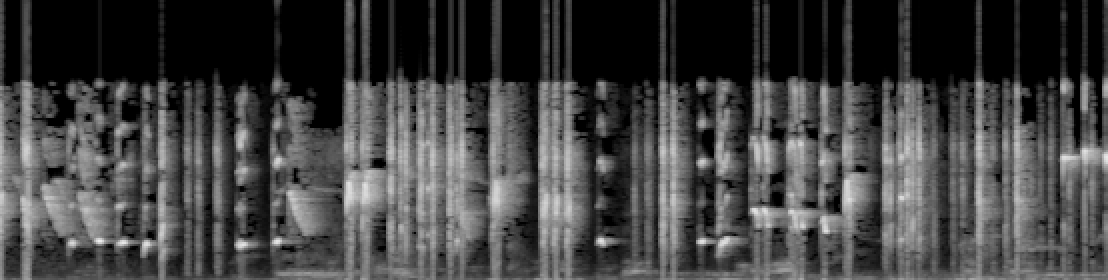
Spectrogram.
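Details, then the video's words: Olive-backed sunbird, kept in captivity, song used as a lure to make other captive birds sing: dense run of high, thin chirps and sharp descending sweeps, rapid clicks between phrases, nearly continuous. "pancingan konin biar cepat gacor"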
